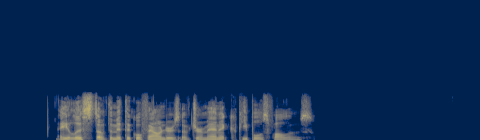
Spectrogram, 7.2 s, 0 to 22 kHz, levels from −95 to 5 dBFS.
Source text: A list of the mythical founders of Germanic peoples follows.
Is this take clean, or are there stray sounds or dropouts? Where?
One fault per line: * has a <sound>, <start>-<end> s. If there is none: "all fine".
all fine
